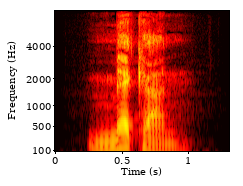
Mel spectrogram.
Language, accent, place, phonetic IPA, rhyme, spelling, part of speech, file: German, Germany, Berlin, [ˈmɛkɐn], -ɛkɐn, meckern, verb, De-meckern.ogg
- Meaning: 1. to bleat (of goats) 2. to grouse, to complain, to criticize a situation openly and pettily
